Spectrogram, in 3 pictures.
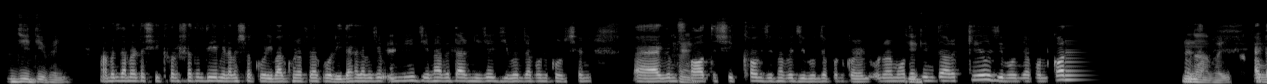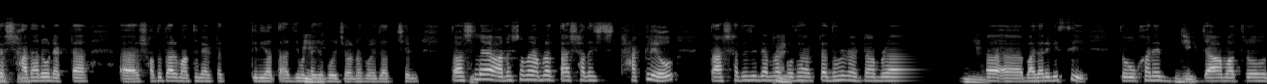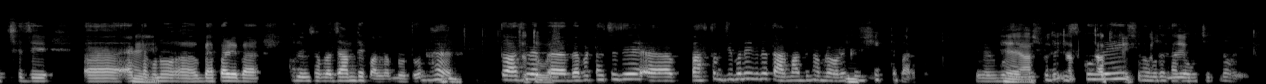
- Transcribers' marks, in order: static; other background noise; distorted speech; tapping
- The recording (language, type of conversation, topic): Bengali, unstructured, শিক্ষকেরা কীভাবে শিক্ষার্থীদের অনুপ্রাণিত করেন?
